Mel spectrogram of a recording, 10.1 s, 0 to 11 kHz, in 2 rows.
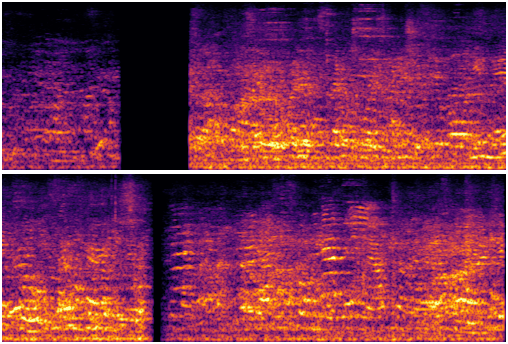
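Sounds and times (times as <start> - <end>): people talking and chattering: 0.0 - 1.2, 1.9 - 10.0.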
